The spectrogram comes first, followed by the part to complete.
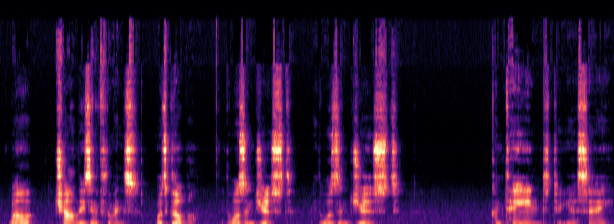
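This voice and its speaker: A man's very deep, low voice with a Polish accent, ordinary pitch variation, a very slow pace and long, frequent pauses. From Poland. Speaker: political commentator YouTuber. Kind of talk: personal commentary monologue. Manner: halting, many fillers and repetitions.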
